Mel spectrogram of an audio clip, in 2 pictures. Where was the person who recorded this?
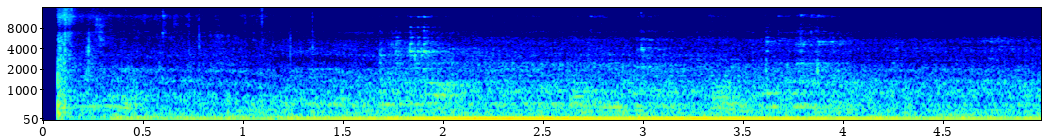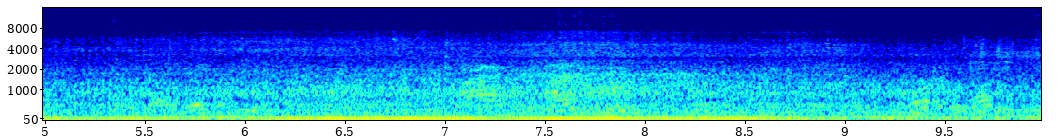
in a residential area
